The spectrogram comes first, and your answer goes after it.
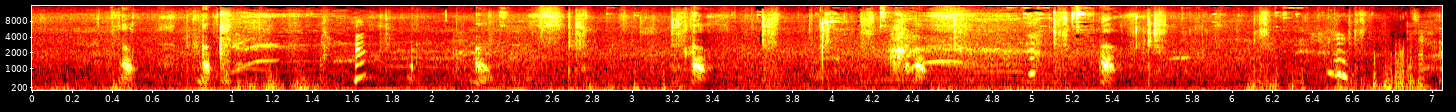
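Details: Dog. A dog barks in short, abrupt bursts spaced about a second apart, some with a yelping, whiny edge. A steady low hum runs underneath, with a few faint voices in the background.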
